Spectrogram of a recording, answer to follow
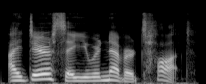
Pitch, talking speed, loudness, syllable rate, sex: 180 Hz, 175 wpm, -16 LUFS, 5.5 syllables/s, female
